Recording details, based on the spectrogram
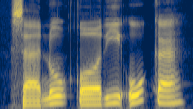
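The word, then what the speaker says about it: سنقرئك: Sip, maka dibacanya riuka, sanuqri'uka, sanuqri'uka, ka. Gitu, tidak ki, tidak ku.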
